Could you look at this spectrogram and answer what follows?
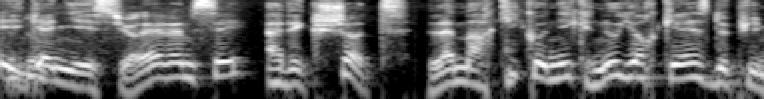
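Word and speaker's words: Schott: Jouez et gagnez sur RMC avec Shot, la marque iconique new-yorkaise depuis 1913. Oui, Shot. Et pas Scott, ça fait des années qu'on prononce mal la marque.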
